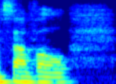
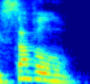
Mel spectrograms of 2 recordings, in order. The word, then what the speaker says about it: Savile: whole episode on Jimmy Savile and they kept calling him Jimmy Savil and it was so annoying.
